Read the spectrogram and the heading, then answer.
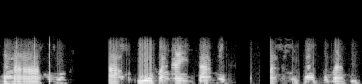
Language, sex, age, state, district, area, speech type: Sindhi, female, 60+, Rajasthan, Ajmer, urban, conversation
